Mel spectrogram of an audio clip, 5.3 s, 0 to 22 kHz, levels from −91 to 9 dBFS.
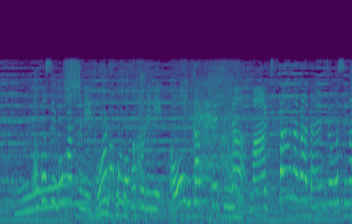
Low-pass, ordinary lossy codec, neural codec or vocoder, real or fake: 7.2 kHz; none; none; real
